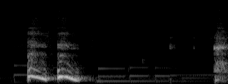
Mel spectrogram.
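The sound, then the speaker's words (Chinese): Dry throat clearing from an itchy throat: two quick, voiced hum-like throat clears in close succession, then a hush and one further short throaty sound. “我自己就干哼哼一下就没事了，没事了啊。”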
